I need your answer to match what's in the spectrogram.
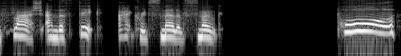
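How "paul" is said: much higher, loud call; wife crying out for her husband; desperate cry. Acted. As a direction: cry out for help. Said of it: "she called out".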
